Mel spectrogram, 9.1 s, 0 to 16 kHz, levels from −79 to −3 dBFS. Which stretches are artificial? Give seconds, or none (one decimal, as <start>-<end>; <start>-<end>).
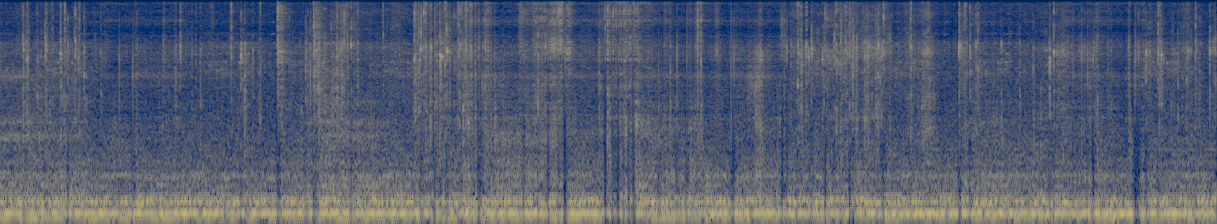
0.8-1.4; 3.5-5.9; 8.0-8.6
